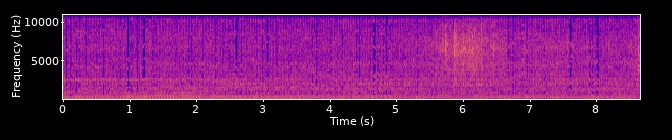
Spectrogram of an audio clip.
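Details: Honda FG100 four-stroke mini tiller, freshly reassembled after repair (it previously had no valve), started on choke: revving high and buzzy with an irregular, hunting note; it runs rough and won't idle by itself.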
